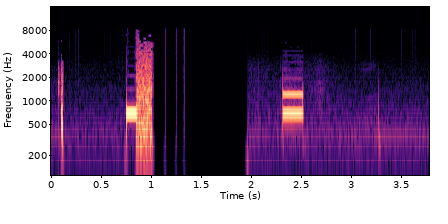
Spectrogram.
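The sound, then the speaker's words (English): Short electronic beeps and tone bursts from a handheld radio keying up: a brief tone, a harsher buzzy burst, a few clicks, then a steady multi-pitched beep and a faint final blip. No talking. “Well, there at the very end, I could hear you, but at the very first, it was just all I was getting was a single beep.”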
